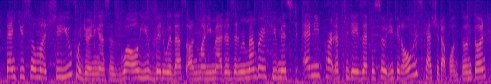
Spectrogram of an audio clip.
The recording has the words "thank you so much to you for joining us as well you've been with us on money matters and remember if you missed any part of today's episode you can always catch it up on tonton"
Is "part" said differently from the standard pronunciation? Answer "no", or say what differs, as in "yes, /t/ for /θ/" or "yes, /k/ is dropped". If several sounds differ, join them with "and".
no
